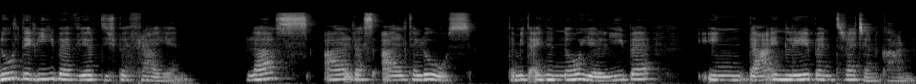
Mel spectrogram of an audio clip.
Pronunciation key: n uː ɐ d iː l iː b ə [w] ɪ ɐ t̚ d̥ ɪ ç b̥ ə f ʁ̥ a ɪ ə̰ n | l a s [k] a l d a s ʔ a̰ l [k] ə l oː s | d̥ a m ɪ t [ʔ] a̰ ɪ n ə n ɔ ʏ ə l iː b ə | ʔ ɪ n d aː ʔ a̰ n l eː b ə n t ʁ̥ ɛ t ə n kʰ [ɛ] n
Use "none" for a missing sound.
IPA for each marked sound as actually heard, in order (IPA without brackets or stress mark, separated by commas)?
v, ʔ, t, ʔ, a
